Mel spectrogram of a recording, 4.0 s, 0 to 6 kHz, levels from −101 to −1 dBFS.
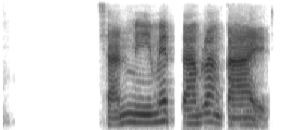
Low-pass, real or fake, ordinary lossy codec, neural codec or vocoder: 5.4 kHz; fake; AAC, 24 kbps; codec, 44.1 kHz, 7.8 kbps, Pupu-Codec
